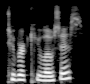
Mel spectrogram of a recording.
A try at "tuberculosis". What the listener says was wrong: Tuberculosis. You're over enunciating. Tuberculosis.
